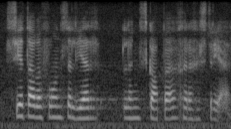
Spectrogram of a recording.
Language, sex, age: Afrikaans, female, 19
